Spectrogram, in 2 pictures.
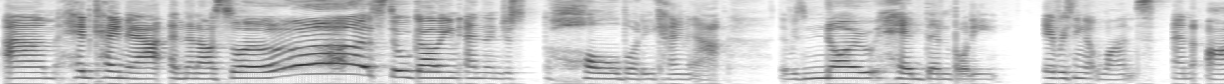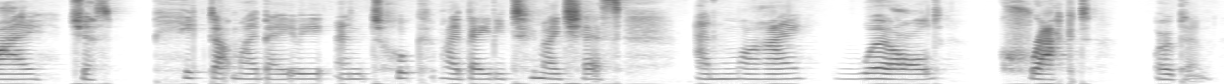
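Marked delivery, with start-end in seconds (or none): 1.8-2.7 higher, louder surprised cry. Retold or imitated. Body coming out. 14.4-18.3 slow, soft, hushed wonder; hushed awe. Real, not acted. Emotional birth moment.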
